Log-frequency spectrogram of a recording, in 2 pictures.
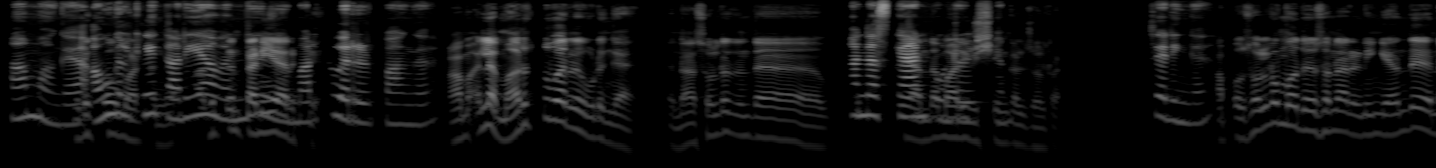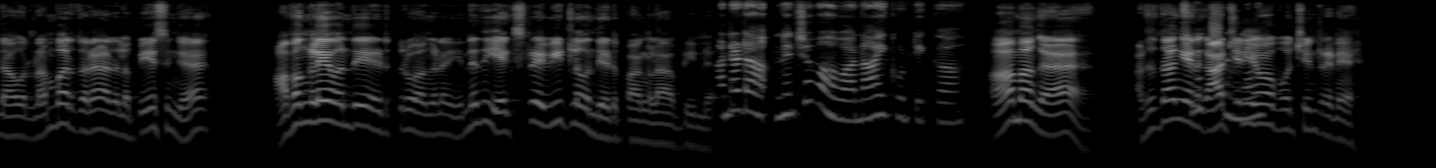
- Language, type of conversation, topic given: Tamil, podcast, அடிப்படை மருத்துவப் பரிசோதனை சாதனங்கள் வீட்டிலேயே இருந்தால் என்னென்ன பயன்கள் கிடைக்கும்?
- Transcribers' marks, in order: "தனியா" said as "தரியா"; in English: "எக்ஸ்ரே"; in English: "ஸ்கேன்"; in English: "எக்ஸ்ரே"; surprised: "அடடா! நிஜமாவா? நாய்க்குட்டிக்கா?"; surprised: "ஆமாங்க"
